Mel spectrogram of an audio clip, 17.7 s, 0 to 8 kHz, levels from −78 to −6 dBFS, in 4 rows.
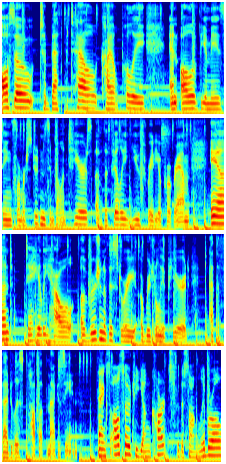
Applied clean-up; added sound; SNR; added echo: none; none; none; none.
